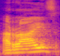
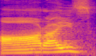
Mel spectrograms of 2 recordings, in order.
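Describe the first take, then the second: First: It begins with a short, weak 'uh' vowel. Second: It begins with a long, full 'ar' vowel. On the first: The speaker calls it right. "ಇಲ್ಲೇ clear ಆಗಿ ನಾನು ಹೇಳ್ತಾ ಇದ್ದೀನಿ" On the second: The speaker calls it wrong. "ಆರ್ ಅಂತ ಹೇಳಂಗಿಲ್ಲ"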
